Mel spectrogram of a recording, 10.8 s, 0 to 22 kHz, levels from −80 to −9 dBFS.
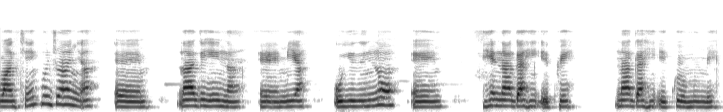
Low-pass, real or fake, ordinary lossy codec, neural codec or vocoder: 7.2 kHz; fake; none; vocoder, 44.1 kHz, 128 mel bands every 512 samples, BigVGAN v2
